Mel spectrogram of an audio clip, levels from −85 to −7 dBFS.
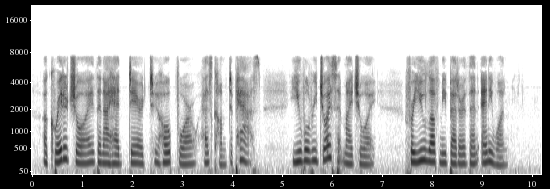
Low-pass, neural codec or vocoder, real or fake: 7.2 kHz; none; real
